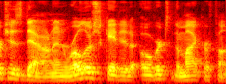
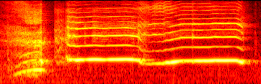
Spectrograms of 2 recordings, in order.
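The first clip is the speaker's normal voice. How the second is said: very high, loud shrieking scream; screaming fangirl shriek; crowd scream; 7 dB louder than usual. Acted. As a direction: shriek like fans seeing a star. Girls scream at star.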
